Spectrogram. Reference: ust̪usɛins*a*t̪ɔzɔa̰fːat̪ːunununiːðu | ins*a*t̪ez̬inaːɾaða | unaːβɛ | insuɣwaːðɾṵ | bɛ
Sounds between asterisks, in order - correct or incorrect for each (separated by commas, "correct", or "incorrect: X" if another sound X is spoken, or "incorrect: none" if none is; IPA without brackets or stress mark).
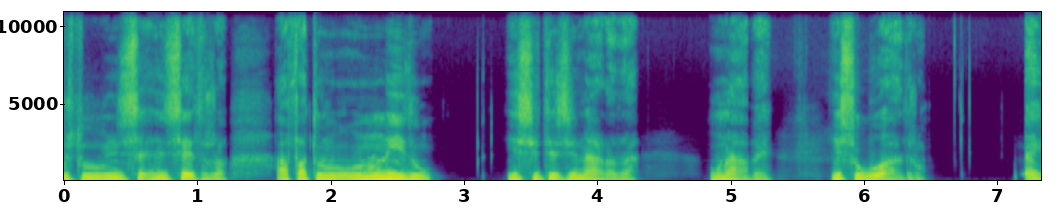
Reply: incorrect: ɛ, incorrect: i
